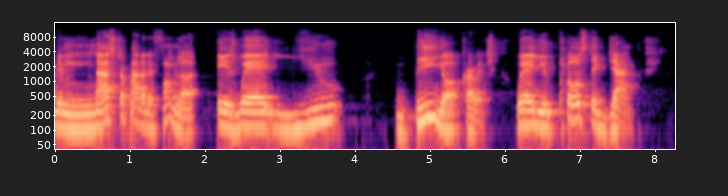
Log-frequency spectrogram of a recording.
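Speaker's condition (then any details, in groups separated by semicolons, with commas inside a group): Stuttering; stutter first noticed by mother at age 8, lifelong; fear of speaking in high school, tried to skip own valedictorian graduation speech; prolonged sounds, blocks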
